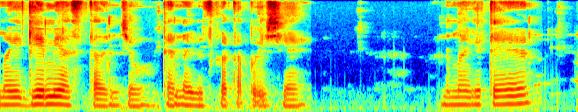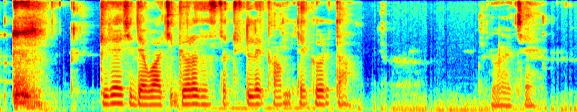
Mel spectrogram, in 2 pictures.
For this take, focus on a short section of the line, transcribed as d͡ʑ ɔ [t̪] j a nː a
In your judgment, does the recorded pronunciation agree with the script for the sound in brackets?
yes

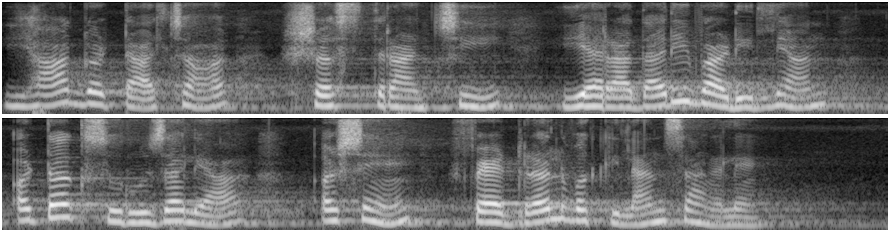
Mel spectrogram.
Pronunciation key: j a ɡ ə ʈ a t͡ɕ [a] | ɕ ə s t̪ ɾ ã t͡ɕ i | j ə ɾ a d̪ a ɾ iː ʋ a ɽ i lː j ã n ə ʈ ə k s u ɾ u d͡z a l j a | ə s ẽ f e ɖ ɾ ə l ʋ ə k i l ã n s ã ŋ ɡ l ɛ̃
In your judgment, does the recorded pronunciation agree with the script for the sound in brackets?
yes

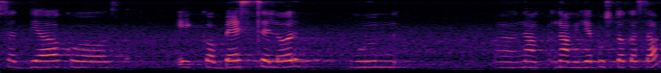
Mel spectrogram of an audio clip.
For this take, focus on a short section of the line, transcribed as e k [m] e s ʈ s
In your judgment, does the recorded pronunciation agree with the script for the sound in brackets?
no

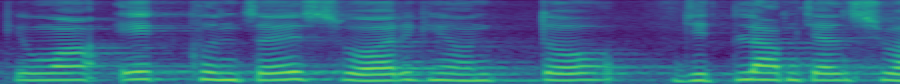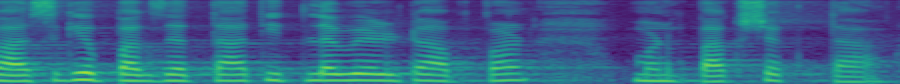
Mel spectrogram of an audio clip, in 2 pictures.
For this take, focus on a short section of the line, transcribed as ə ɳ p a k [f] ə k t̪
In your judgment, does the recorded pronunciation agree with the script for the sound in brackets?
no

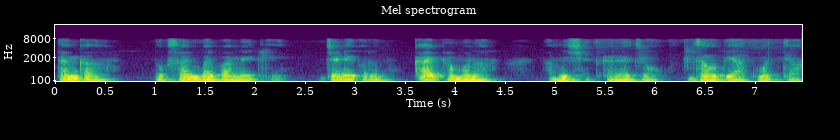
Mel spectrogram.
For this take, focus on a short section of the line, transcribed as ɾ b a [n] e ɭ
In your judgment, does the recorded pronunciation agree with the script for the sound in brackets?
no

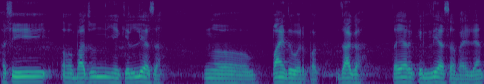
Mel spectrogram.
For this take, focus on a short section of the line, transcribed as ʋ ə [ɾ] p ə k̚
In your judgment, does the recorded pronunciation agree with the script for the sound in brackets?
yes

